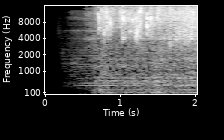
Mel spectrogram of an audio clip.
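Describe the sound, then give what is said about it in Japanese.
Water runs from a tap while conditioner is rinsed out of hair, fading in from silence and then settling into a faint, steady splashing hiss. “頭流しますね”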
